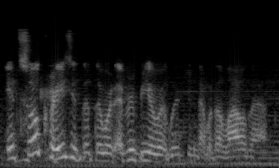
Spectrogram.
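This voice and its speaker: A woman's voice: fairly low pitch, sing-song, racing, soft background music, low-quality recording. A woman playing a tabletop game, chatting playfully and joking. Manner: playful, jokey. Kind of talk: casual chat while playing.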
